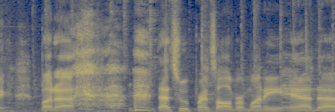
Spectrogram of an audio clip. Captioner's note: laughs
